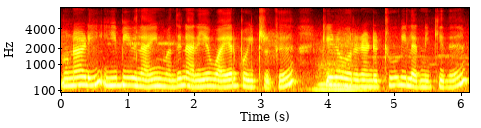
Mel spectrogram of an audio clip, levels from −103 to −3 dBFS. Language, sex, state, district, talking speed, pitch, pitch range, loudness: Tamil, female, Tamil Nadu, Chennai, 125 wpm, 195 Hz, 180-225 Hz, -13 LUFS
